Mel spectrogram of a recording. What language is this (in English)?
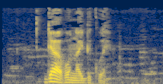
Nüpode Huitoto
